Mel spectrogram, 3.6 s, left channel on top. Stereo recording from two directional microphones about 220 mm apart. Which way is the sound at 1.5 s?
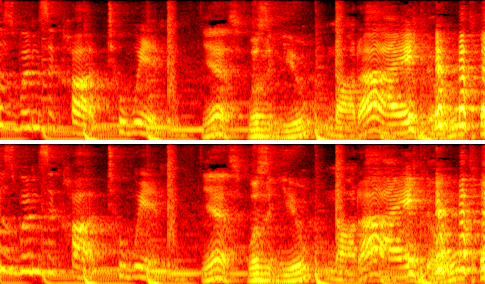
20° right (ahead or behind).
